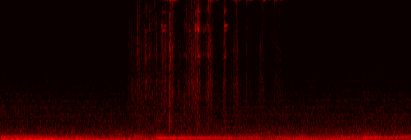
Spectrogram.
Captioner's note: chain rattling; gentle orchestral music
